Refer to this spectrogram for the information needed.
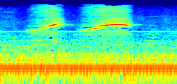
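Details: Common hill myna, a talking bird from the Tongi bird market, whistling twice: a short upslurred note, then a longer rising whistle that levels off, over steady low hum indoors.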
